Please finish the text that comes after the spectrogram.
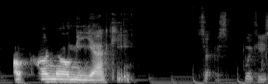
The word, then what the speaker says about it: okonomiyaki: Okomiaki. Wait, can you spell it out for me? Yeah. Oki y a k i. Ok. Okonomiyaki.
